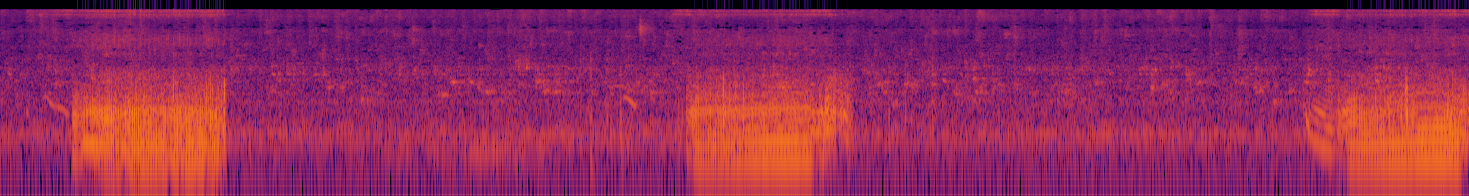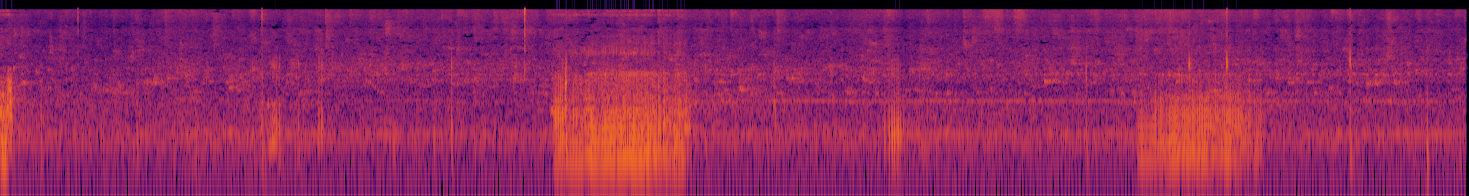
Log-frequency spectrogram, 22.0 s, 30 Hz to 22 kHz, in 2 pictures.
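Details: Pug sleeping on a lap: five loud, rumbling snores on in-breaths, about 13 a minute, with quiet pauses between; snoring.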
